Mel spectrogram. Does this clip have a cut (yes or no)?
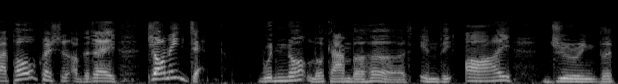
no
